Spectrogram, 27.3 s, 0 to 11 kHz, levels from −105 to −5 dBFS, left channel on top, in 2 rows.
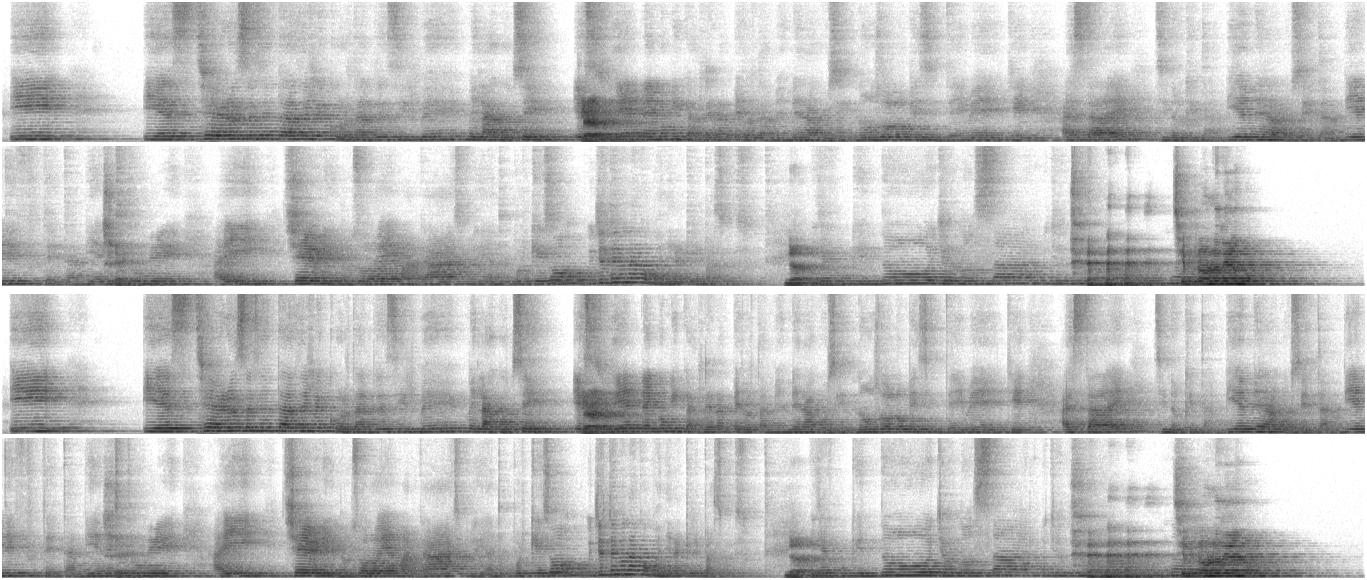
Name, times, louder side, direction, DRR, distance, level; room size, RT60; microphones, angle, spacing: voice 1, 0.1-0.8 1.4-5.4 5.7-11.2 11.6-16.2 16.5-20.8 21.3-25.8, right 2 dB, 45° right, -1 dB, 0.5 m, -33 dB
voice 2, 21.5-21.8 24.3-26.1, left 2 dB, 25° left, 1 dB, 0.3 m, -25 dB
2.6 x 2.5 x 3.8 m, 1.3 s
head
